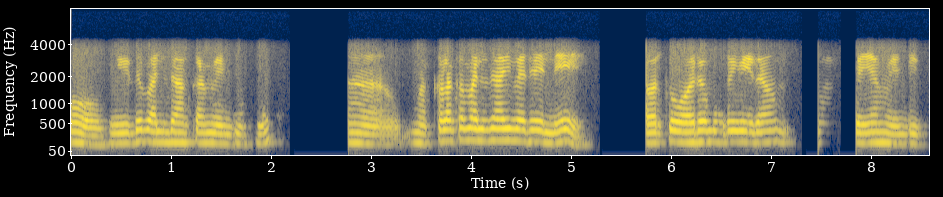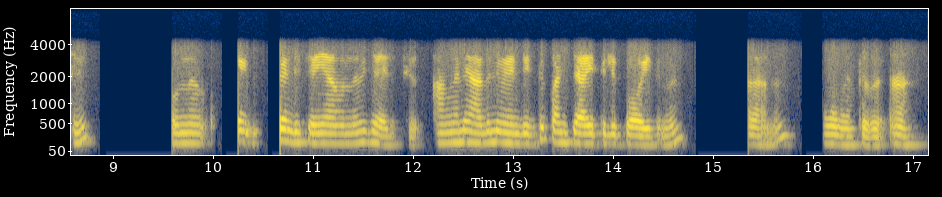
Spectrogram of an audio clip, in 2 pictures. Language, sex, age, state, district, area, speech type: Malayalam, female, 45-60, Kerala, Thiruvananthapuram, rural, conversation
